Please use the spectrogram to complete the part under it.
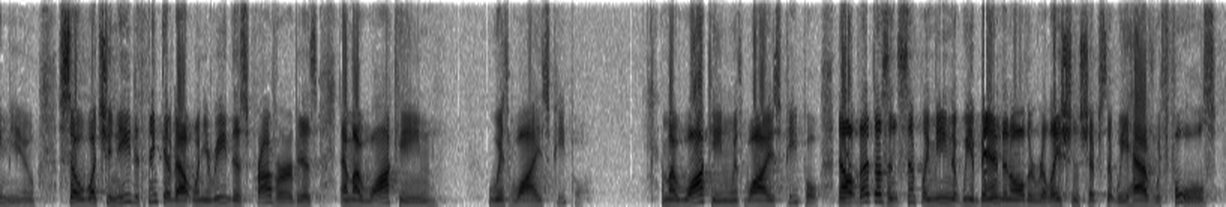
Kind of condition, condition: setting, large echoing room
